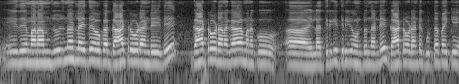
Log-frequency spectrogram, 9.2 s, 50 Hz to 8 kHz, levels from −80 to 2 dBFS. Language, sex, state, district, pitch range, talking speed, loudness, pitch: Telugu, male, Andhra Pradesh, Guntur, 170-190 Hz, 145 wpm, -15 LUFS, 180 Hz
